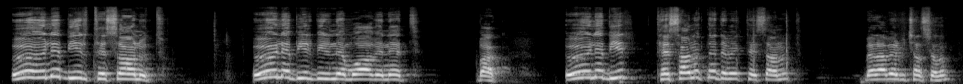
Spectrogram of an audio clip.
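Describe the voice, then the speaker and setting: Guy teaching a religion class, real high voice, quizzes the students, goes slow on the words. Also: darkish tone. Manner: asks students questions, explains terms slowly. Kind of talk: religious lesson to a small group.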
